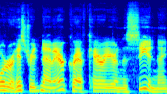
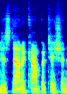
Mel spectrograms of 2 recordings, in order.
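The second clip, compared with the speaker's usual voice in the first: ordinary delivery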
